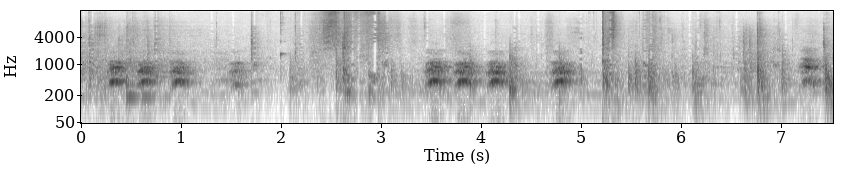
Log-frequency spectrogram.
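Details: Pyrenean Mountain Dog puppies, a 46-day-old litter (A6) at La Borda d'Urtx breeding centre in Cerdanya, Catalan Pyrenees, give short harmonic yips and whimpers in quick clusters, with shuffling and scuffling noises between them.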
